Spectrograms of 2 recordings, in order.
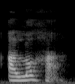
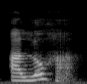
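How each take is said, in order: The two takes are said the same way.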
